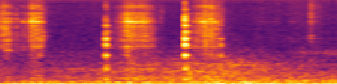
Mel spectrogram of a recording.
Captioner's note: metal scraping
